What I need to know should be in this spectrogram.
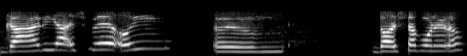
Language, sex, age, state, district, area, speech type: Bengali, female, 18-30, West Bengal, Darjeeling, rural, conversation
